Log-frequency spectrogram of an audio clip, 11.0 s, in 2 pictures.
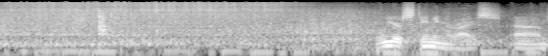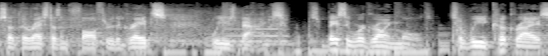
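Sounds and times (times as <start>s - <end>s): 
rice washing machine churning water: 0.0s - 7.5s
speech: 3.8s - 10.9s.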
